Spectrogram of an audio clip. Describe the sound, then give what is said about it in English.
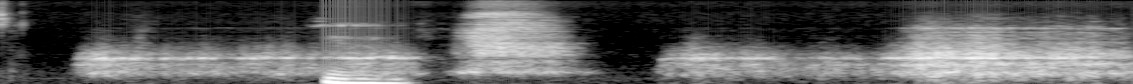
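A few pursed-lip breathing sounds demonstrating a slow, prolonged exhale: airy, hissing breaths with a short, sharp snort-like intake in the middle, followed by a longer, fuller exhale. “just maybe do some pursed lip breathing where you just”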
